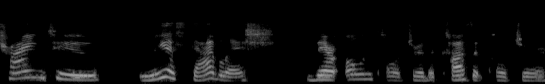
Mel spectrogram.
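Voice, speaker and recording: A woman speaks at a fairly slow pace with lively intonation. Her voice is fairly high in pitch and somewhat breathy. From Jamaica. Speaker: trauma recovery coach. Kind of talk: interview answer.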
